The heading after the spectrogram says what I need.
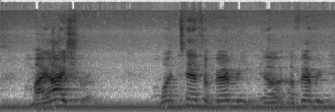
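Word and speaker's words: מעשר: it means 10th in hebrew is pronounced maisha one tenth of every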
